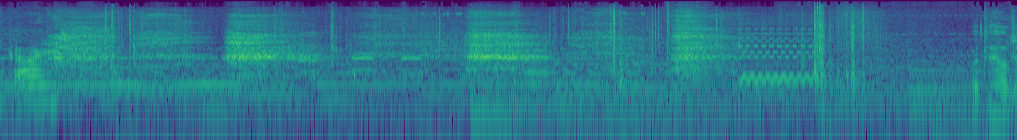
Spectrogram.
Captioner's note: sigh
